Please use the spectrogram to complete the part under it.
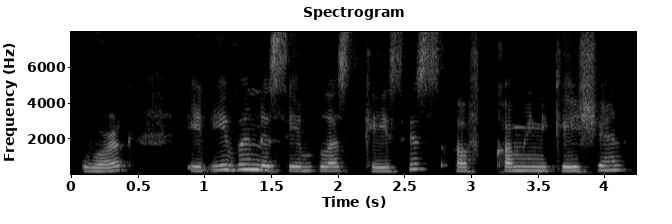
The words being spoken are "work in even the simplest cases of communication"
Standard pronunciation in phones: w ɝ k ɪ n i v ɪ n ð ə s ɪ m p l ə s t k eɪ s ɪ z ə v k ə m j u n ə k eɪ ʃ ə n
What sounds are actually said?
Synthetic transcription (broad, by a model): w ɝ k ɪ n i v ɪ n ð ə s ɪ m p l ə s t k eɪ s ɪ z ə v k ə m j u n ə k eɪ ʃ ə n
